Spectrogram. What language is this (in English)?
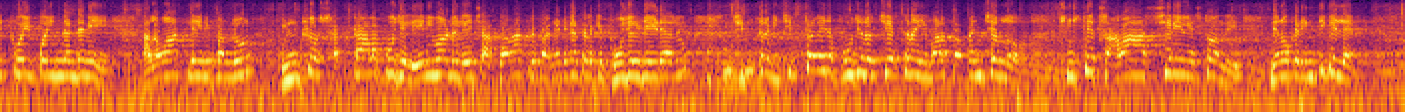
Telugu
